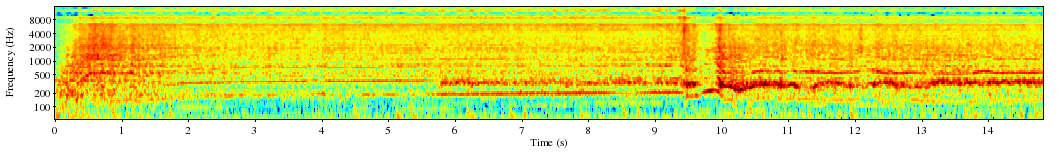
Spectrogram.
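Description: Countertop blender motor running at high speed, puréeing tomatoes, onion, ginger and garlic with no water added. Its pitch dips sharply about ten seconds in and climbs back, then wavers as the thick purée churns.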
